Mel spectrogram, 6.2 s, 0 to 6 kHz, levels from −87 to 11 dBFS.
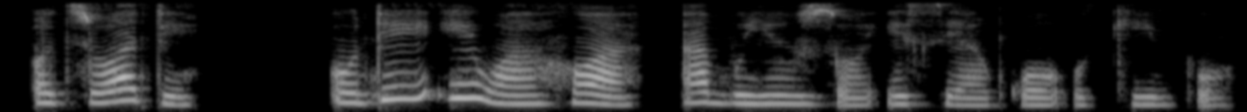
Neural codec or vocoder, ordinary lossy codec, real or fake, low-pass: none; none; real; 5.4 kHz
